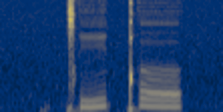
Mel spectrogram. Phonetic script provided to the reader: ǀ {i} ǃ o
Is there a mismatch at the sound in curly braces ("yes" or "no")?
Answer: no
